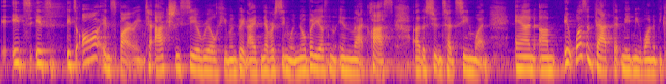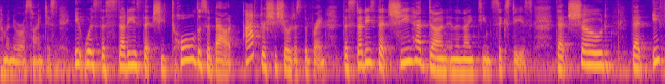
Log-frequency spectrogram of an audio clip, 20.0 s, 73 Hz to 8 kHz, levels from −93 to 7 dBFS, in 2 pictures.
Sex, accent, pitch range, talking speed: female, American, 160-230 Hz, 205 wpm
